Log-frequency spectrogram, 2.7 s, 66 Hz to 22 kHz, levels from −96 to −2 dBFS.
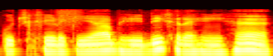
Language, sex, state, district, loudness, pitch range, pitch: Hindi, male, Jharkhand, Ranchi, -14 LUFS, 110-125 Hz, 115 Hz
